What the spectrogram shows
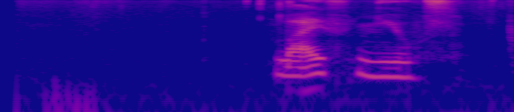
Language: Russian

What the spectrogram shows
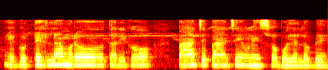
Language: Odia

